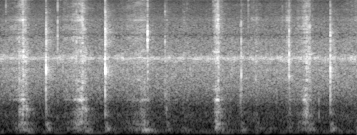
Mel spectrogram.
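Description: Draw knife shaving wood off the back of a carved spoon blank: a quick run of short scraping strokes, roughly two a second.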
